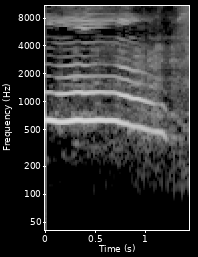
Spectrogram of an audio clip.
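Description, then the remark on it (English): A single drawn-out, dog-like howl from a human voice imitating a Rottweiler, steady and fairly loud, then sliding down in pitch and cutting off after about a second. No words are spoken. “She'd be confused, but she'd howl.”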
